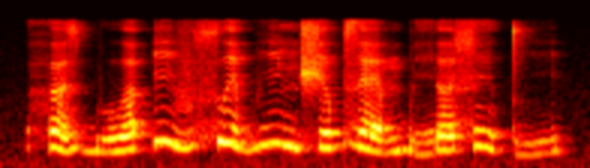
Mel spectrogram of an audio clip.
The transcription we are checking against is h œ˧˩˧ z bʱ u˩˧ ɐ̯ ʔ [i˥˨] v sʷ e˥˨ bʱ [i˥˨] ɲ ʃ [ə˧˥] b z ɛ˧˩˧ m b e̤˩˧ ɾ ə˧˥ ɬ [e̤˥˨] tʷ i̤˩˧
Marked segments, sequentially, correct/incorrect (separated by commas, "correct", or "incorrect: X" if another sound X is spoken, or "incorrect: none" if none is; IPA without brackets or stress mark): correct, correct, correct, correct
